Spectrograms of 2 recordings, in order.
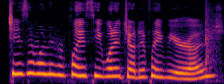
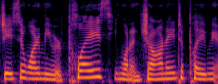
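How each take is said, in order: First: It is read in a mocking, trolling tone. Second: It is read in a serious, straight tone. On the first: The message is meant as a joke. "I gotta read it in a very trolly tone" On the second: The message is taken at face value. "I read it with such a serious tone"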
